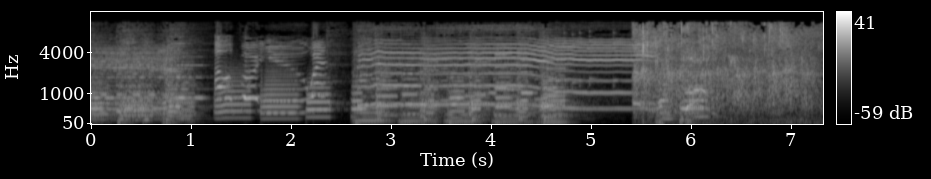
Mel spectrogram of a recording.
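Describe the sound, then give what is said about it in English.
A sung melody with accompaniment ends, then a small group claps for about two seconds, a thin, scattered patter of applause at moderate volume. “I don't know what to make of the little clap there.”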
